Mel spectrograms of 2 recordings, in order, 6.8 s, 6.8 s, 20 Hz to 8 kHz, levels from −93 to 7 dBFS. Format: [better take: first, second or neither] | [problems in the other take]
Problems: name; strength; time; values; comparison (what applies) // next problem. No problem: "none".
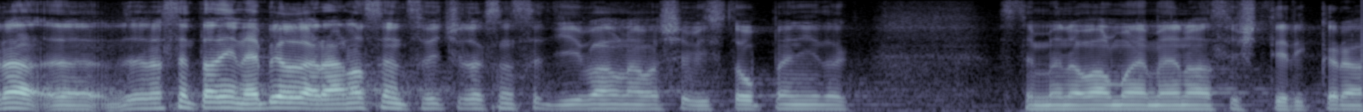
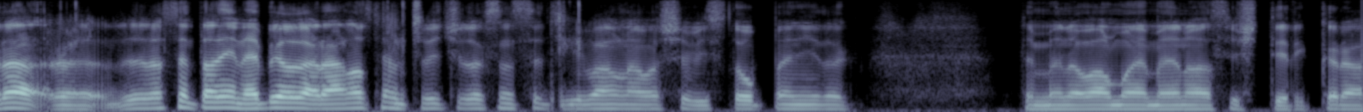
first | noise reduction (neural diffusion model UNIVERSE++)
